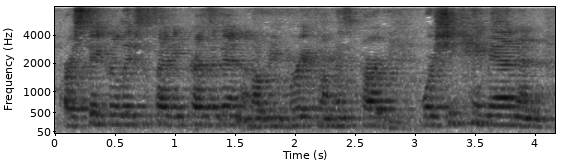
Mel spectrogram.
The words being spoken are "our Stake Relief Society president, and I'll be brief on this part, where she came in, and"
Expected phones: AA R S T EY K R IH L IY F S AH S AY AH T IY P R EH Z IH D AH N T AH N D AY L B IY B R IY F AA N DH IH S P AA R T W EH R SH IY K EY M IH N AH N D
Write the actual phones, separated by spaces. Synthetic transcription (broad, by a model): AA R S T EY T R IH L IY F S AH S AY AH T IY P R EH Z IH D AH N T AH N AY L B IY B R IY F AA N DH IH S P AA R T W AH R SH IY K EY M IH N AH N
